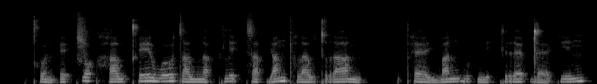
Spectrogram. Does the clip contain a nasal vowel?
no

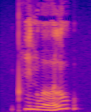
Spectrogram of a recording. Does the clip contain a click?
no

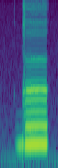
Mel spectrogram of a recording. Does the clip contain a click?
no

